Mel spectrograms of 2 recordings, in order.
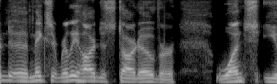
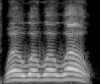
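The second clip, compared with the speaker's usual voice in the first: louder, higher startled stop; startled whoa; 6 semitones higher, 9 dB louder than usual. Real, not acted. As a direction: slam the brakes in disbelief. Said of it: "I'm sorry, hold on".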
